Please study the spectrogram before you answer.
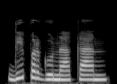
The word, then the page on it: dipergunakan: indonesian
